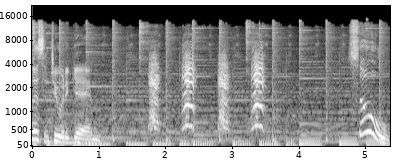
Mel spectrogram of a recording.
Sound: sound of a goose

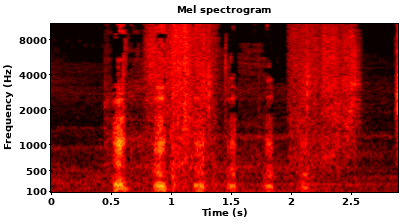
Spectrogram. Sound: chuckling

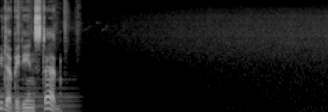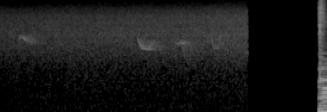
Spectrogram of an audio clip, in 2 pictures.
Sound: awkward silence

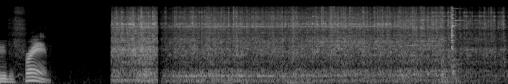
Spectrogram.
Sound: machine rattling

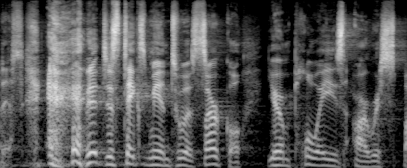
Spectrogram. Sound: laugh

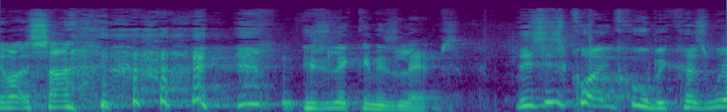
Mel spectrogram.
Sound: laughs

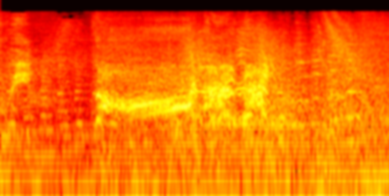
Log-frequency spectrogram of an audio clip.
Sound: screaming

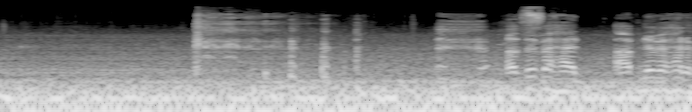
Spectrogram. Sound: laughs

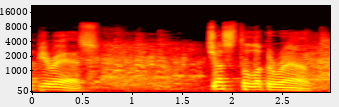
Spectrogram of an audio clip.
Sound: laughter

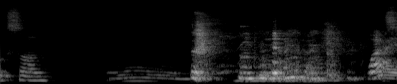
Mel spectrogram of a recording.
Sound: laughter

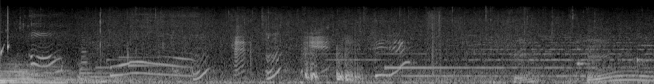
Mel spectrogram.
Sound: sound of rain; puzzled sigh

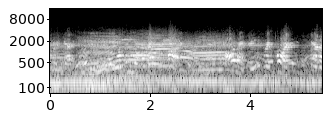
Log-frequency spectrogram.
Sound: irritated mooing

